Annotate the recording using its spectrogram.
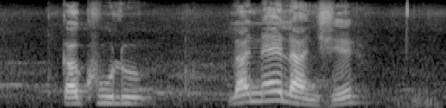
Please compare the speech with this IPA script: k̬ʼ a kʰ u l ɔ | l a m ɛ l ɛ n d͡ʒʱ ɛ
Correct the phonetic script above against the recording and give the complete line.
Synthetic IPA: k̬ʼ a kʰ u l u | l a n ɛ l a n d͡ʒʱ ɛ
